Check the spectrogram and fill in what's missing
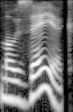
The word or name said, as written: mosaic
